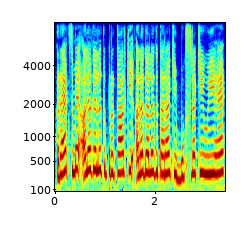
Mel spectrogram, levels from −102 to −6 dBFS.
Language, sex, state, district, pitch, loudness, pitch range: Hindi, female, Himachal Pradesh, Shimla, 315 Hz, -10 LUFS, 305-330 Hz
